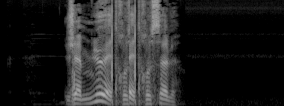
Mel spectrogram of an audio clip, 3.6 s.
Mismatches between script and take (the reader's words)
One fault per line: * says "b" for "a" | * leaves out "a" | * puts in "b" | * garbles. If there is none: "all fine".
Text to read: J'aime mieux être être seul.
all fine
